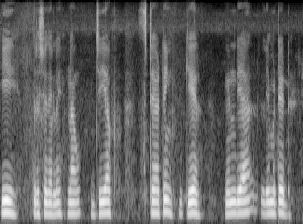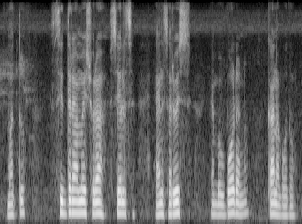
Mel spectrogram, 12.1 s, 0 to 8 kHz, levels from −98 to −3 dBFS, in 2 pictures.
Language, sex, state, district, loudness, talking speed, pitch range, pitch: Kannada, male, Karnataka, Koppal, -18 LUFS, 90 wpm, 135-155 Hz, 150 Hz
